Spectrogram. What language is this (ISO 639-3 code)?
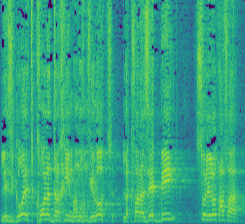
heb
